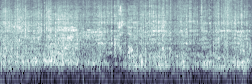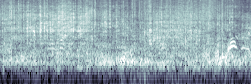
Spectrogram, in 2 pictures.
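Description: Sled sliding over frozen river ice as it is towed on a rope, a steady rough scraping noise. Near the end there is a short voice cry.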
